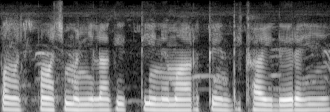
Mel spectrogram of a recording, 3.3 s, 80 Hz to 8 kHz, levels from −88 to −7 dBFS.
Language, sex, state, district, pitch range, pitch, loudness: Hindi, male, Uttar Pradesh, Muzaffarnagar, 140-150 Hz, 145 Hz, -17 LUFS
